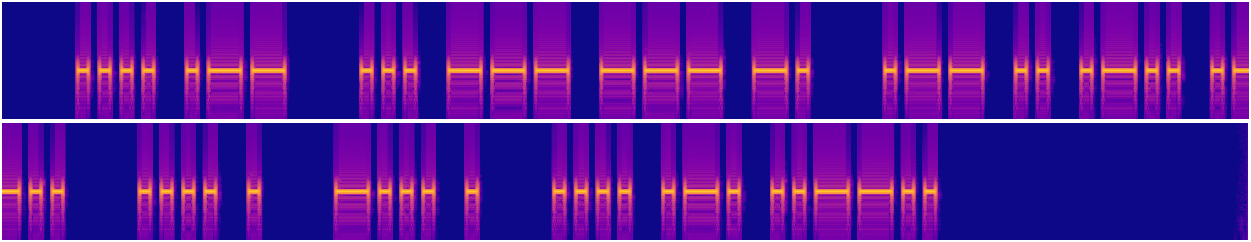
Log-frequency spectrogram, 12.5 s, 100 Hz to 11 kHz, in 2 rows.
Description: Morse code, heard as a keyed tone, about 22 wpm, 700 Hz. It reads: HW SOON WILL HE BE HR?
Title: Sentences from Top 400 Words and Abbreviations 22wpm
